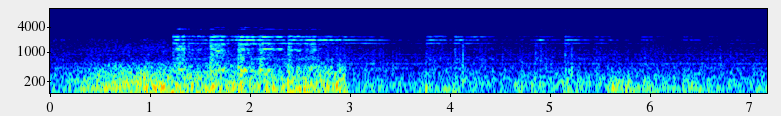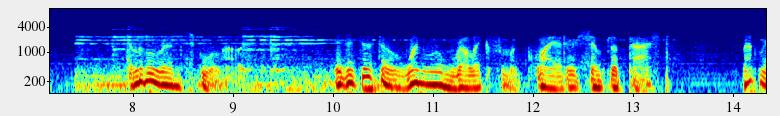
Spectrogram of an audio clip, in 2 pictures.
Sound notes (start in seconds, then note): 1.2 bell Ringing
